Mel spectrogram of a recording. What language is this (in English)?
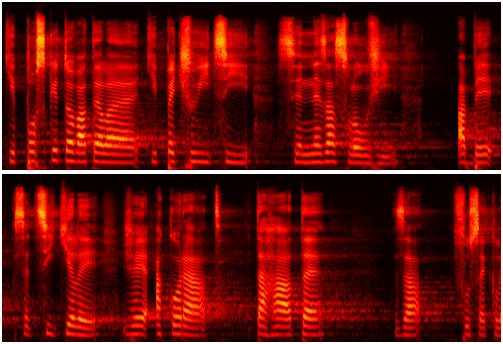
Czech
